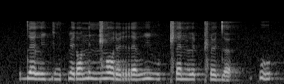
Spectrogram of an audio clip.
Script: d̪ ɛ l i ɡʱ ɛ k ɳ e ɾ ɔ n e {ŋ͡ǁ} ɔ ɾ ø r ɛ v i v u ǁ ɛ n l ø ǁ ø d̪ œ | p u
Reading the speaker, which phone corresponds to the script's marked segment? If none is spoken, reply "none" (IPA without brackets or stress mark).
ŋ͡ǁ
